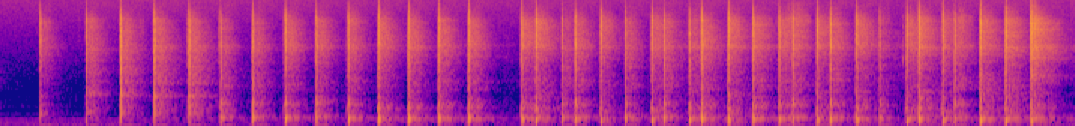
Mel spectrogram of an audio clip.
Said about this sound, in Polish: Drugi koniec trzyma się w dłoni, a wolną ręką pobudza taśmę do brzmienia poprzez uderzenie w nią wyprostowanym palcem.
